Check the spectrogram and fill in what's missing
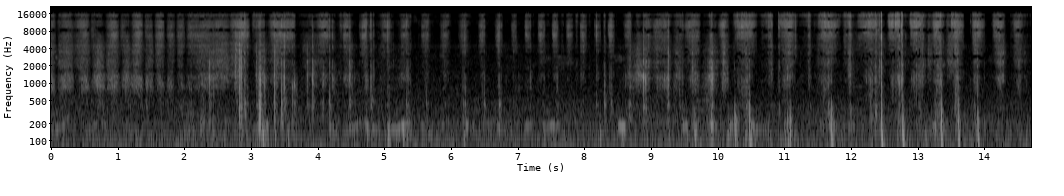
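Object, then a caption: Denim jeans, cotton fabric. Long nails scratch the fabric near the rip of distressed denim jeans worn on the thigh. The quiet, bright, rasping strokes come in quick, irregular bursts throughout, each dying away almost instantly with no ring.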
